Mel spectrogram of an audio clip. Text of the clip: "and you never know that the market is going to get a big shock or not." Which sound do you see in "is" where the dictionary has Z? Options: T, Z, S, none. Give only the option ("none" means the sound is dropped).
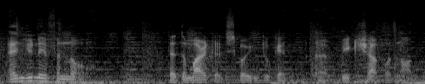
S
